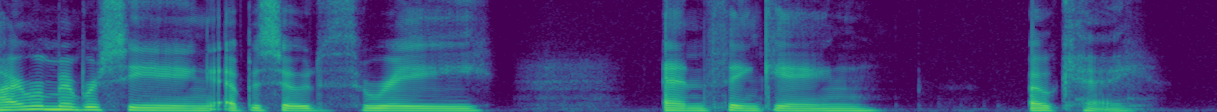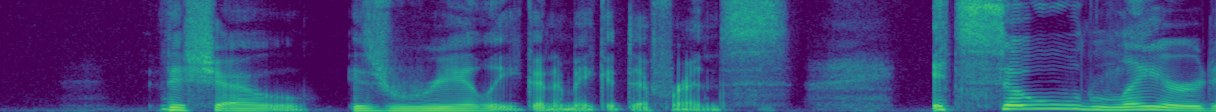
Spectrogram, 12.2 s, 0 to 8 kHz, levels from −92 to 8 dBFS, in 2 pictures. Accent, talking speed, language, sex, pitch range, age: American, 100 wpm, English, female, 145-175 Hz, 40-59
